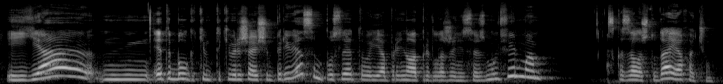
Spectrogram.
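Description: Speaking fast with lively intonation and a fairly high pitch, a woman who works as creative director at an animation studio chats through an interview. She tells stories casually in slangy, informal language.

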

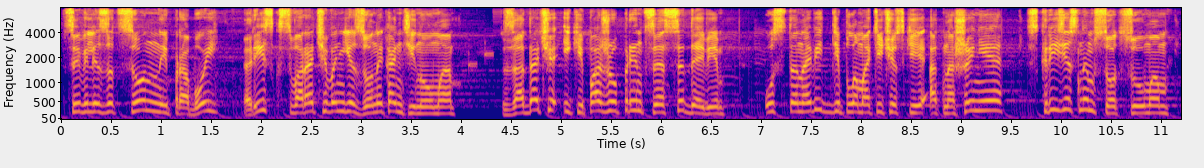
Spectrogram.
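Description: A man's voice: high-pitched, moderate pace, pitched above the performer's own voice, close to an everyday voice. A man voicing a spaceship computer in an audiobook, coldly official and clipped, as in a mission announcement. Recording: long reverb, music behind.

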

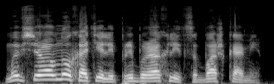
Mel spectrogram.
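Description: A man's voice: fairly high pitch, big pitch swings, brisk, dry recording, clean studio sound, voice pushed up. A man voicing a cheerful, teasing male worker from a monster factory in a horror audiobook.

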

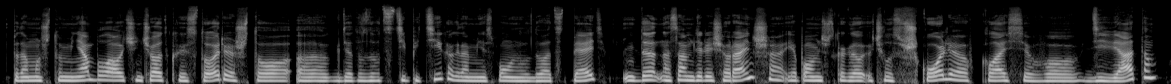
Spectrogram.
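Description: A woman's voice: lowish voice, moderate pace, darkish tone, dry recording, studio quality. A woman guest on a podcast, an artist and photographer, telling a story candidly in casual chat.

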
